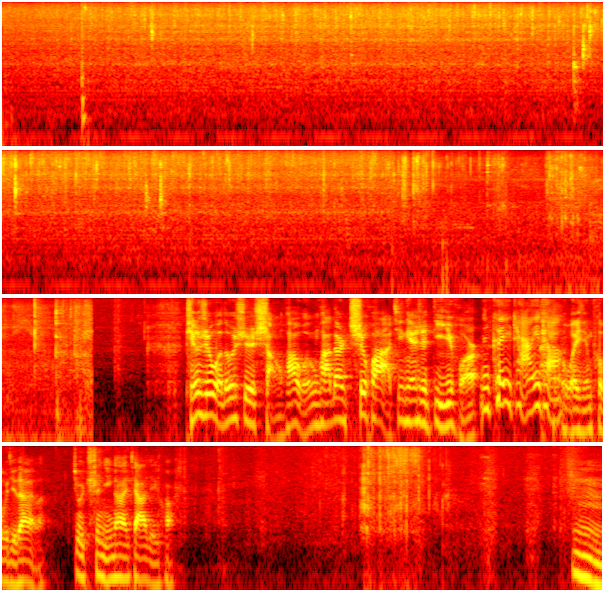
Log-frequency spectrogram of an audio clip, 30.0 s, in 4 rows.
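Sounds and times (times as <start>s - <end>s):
battered petals sizzling in oil: 0.0s - 19.9s.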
